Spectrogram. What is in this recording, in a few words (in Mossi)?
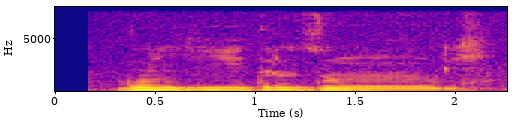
"bõn-yɩgdr zũuuri", moore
